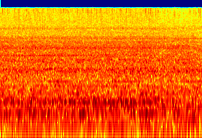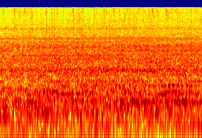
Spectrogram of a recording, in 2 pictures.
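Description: Electric treadmill running steadily at a raised speed: an even motor hum made of several steady tones, with the belt running underneath.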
